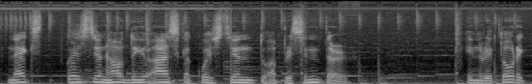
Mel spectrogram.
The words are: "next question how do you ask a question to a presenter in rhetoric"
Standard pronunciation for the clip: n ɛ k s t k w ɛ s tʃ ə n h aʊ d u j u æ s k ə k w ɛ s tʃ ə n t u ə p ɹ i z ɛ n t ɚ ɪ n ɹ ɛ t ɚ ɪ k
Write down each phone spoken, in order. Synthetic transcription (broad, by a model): n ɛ k s t k w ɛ s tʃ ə n h aʊ d u j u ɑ s k ə k w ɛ s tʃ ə n t u ə p ɹ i s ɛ n t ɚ ɪ n ɹ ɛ t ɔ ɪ k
